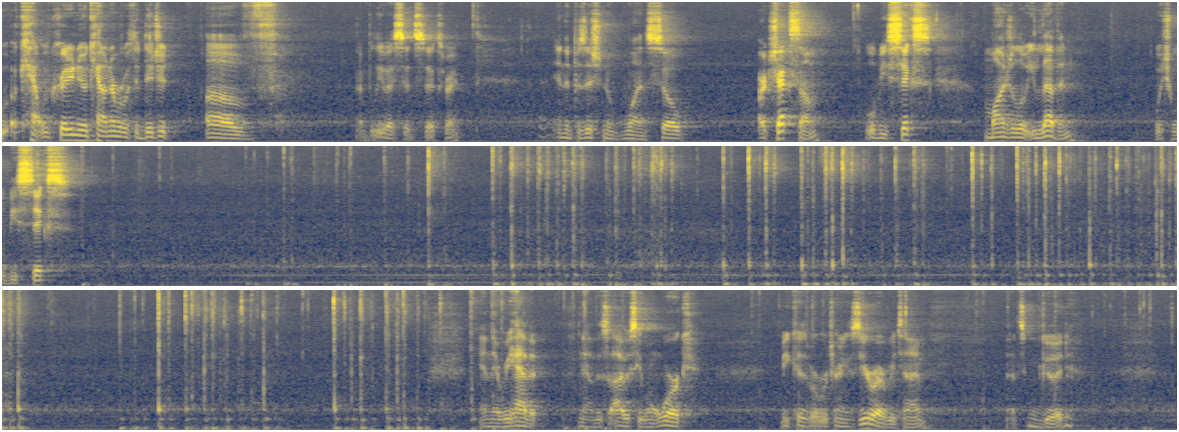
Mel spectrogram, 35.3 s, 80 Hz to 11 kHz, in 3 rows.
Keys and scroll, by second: 22.3 shift+a, 23.4 shift+9, 25.6 shift+i, 27.2 shift+9, 27.6 shift+0, 28.5 ctrl+shift+s, 31.6 ctrl+r, 31.7 ctrl+r, 34.0 ctrl+Tab, 34.5 ctrl+Left, 34.7 ctrl+Down, 35.0 ctrl+Right.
